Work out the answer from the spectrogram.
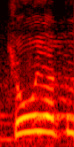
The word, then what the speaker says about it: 共役: としましてあの協約の読み方ですねえっとこれあの役っていう役所の役だから駅っていう読み方もあるんですけどけど驚というのは誤りです注意してください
